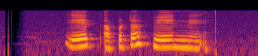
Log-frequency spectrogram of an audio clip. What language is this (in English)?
Sinhala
